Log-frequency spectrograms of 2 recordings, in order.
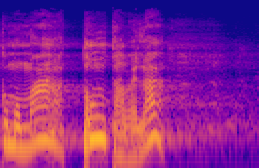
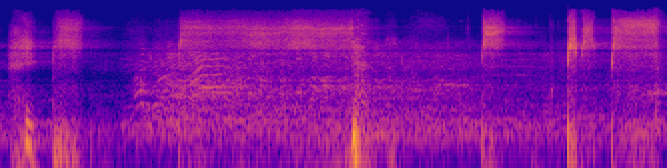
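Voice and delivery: soft, voiceless psst hisses; mock a sneaky psst to get attention; hushed attention-getting psst; 17 dB quieter, slower than usual. Preacher mocks a timid Paul calling the man, hissed psst. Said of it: "No, no, Pablo no le dijo".

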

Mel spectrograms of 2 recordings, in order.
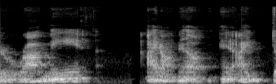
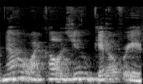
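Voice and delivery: higher-pitched urgent phone plea; urgently insisting, re-enacted; retold urgent plea; 9 semitones higher, faster than usual. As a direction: retell an insistent call for help, pitch jumping up. Retold urgent call to dad.

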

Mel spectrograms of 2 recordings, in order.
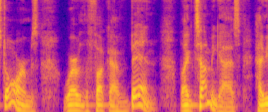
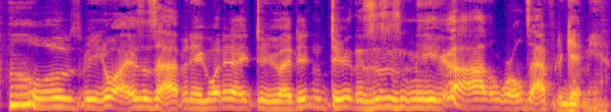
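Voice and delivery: higher, whiny woe-is-me voice, hammed-up; self-pitying whine; 8 semitones higher than usual. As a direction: play the sorry victim moaning at the world. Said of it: "I hit the".

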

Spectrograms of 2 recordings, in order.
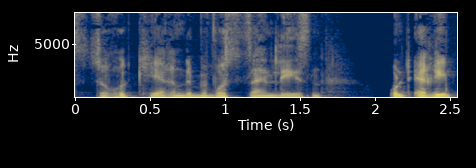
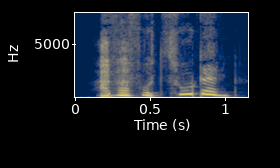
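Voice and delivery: higher voice, puzzled rising question; higher puzzled Pycroft. A narrator's reading. Pycroft asks Holmes why, in a higher puzzled voice. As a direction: ask it as the baffled clerk.

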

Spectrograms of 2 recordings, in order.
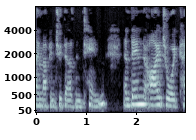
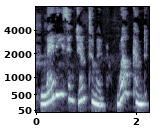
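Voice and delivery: sing-song announcer; 8 semitones higher than usual. Retold or imitated. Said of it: "a really sing-songy voice".

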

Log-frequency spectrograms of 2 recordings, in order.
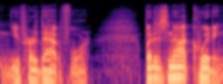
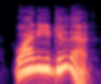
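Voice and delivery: put-on high-pitched talking-to-a-kid voice; parent's singsong question, pitched way up; parent to child; 12 semitones higher than usual. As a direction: imitate coaxing a pouty child. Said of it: "what I tell my kids".

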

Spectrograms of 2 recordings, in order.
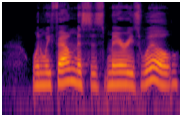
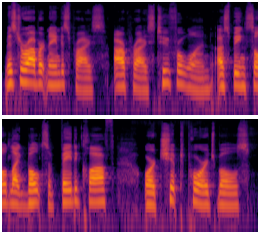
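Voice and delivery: usual speaking voice

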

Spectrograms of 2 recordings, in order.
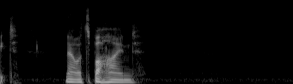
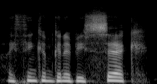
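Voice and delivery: eerie mimicking voice; 7 semitones higher, 5 dB louder than usual. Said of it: "another voice bellows from a distance".

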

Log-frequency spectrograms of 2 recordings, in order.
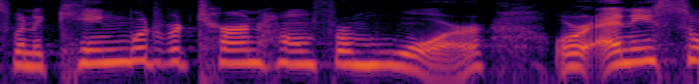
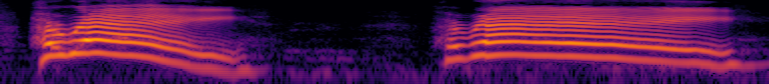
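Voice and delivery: high, loud churchy cheer; mock pious celebration; holy hooray; 6 semitones higher, 8 dB louder, slower than usual. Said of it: "in a holy way".

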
